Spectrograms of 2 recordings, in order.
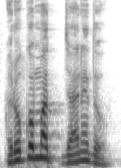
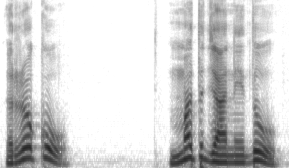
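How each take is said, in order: First: The pause comes right after मत. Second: The pause comes right after रोको.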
